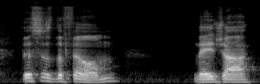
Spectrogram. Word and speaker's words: Nezha: I do that right this is the film nja 2 that's how you pronounce it nja um that's the main character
